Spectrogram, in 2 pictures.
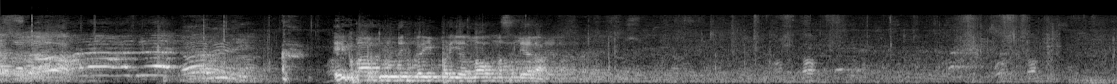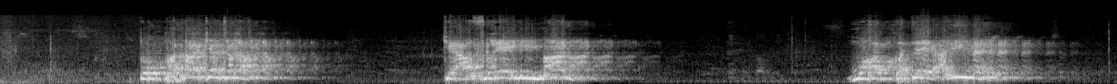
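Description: A man sings a chant loudly through a microphone, echoing over loudspeakers.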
